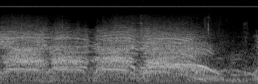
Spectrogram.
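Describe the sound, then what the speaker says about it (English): A high school football crowd in the stands during Dodgeville vs Platteville roars and yells continuously, a loud dense mass of voices that swells and dips slightly without letting up. "Crowd's pumped, that's for sure."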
